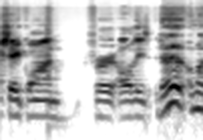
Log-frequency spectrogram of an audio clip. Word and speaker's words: Saquon: That sounds Saquon? I finally said it for the first. I said it right for the first time. I always want to call him Shaquan.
